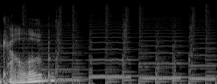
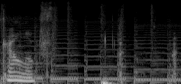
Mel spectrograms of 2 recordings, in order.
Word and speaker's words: Caliph: I keep feeling like I'm just like mispronouncing Caleb. You know? But no, it's Caliph.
